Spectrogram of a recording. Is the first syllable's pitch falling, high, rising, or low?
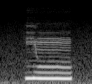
high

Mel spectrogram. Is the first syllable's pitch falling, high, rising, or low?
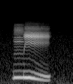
falling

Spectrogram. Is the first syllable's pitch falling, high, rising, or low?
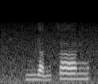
low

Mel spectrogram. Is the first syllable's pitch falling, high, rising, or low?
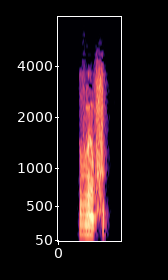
low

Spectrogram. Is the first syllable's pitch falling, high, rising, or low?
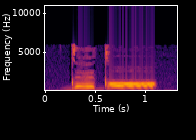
low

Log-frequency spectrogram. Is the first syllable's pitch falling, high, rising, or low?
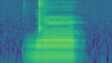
high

